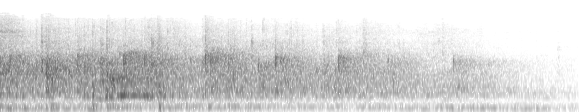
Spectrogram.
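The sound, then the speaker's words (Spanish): Steady applause from an audience welcoming a speaker, a dense crackle of many hands clapping together that holds for a moment and then gradually fades away. “Recíbanlo con un fuerte aplauso.”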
